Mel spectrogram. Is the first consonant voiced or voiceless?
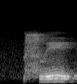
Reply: voiceless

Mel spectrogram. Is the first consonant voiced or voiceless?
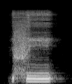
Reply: voiceless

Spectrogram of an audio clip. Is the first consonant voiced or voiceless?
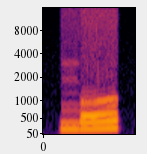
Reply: voiced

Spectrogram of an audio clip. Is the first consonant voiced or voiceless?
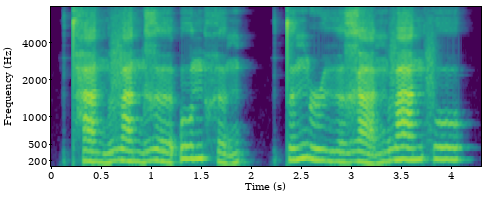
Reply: voiceless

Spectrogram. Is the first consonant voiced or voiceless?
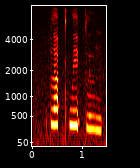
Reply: voiceless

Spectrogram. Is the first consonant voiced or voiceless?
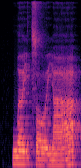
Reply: voiced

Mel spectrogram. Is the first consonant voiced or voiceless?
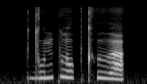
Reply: voiced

